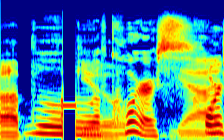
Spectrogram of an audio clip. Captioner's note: beep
